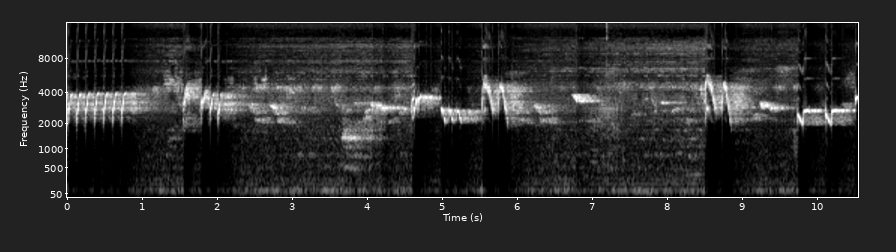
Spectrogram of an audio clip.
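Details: Sooty-headed bulbul singing a full fill-in song for training other birds: a chattering opening, then varied whistled phrases, some rising and some dropping, over steady low background noise, ending with short repeated upslurs.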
